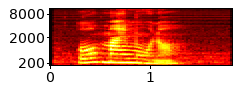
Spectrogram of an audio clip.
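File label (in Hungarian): "majom", Hungarian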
